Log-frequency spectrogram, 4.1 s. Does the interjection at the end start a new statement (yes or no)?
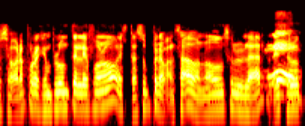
no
